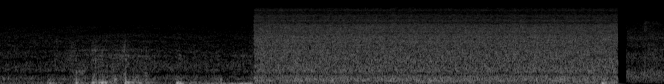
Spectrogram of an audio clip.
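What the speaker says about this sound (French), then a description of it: "Allez, une dernière vue sur la cascade" A Norwegian fjord waterfall roars as a loud, steady rush of water, starting quieter with some knocks before swelling to a constant wash, then cutting off abruptly.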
